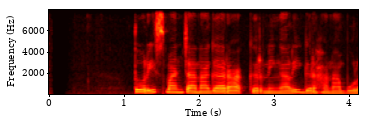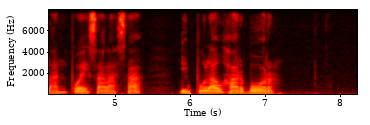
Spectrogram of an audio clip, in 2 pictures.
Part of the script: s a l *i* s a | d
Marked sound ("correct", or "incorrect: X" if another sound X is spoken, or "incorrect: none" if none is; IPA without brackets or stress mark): incorrect: a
